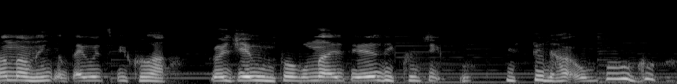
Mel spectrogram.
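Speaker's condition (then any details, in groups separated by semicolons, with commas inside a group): Cerebral palsy; some difficulty speaking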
